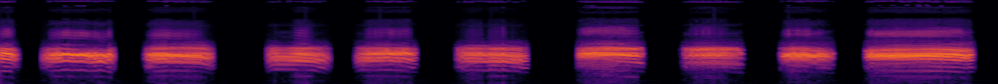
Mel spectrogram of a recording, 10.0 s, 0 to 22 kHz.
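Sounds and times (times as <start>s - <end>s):
crow cawing while fighting: 0.0s - 2.1s, 2.7s - 5.1s, 5.8s - 9.8s.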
